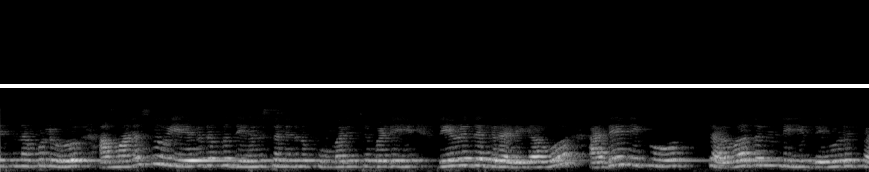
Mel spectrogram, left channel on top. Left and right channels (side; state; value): left; silent; digital silence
